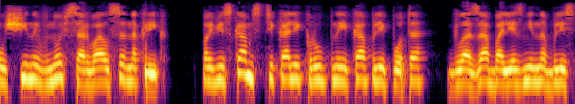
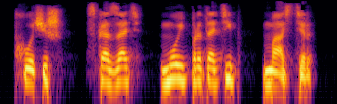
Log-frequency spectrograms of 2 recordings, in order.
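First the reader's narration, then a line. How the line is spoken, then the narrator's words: Angry growl. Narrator (Russian): С необъяснимой злостью прорычал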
